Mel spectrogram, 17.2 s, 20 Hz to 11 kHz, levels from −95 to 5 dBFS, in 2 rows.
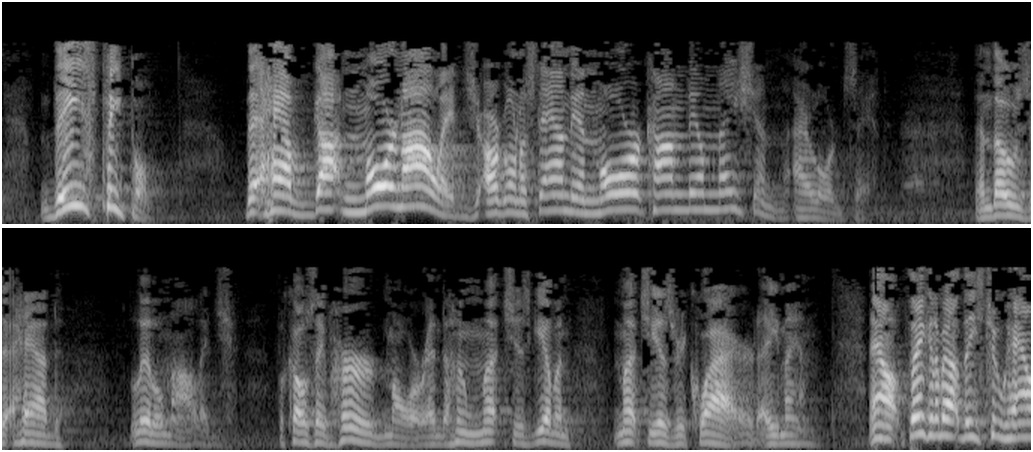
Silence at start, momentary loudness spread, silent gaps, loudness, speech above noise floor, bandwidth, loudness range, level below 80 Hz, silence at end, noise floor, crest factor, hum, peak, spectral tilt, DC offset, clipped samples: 0.35 s; 19 LU; none; -20 LUFS; 42 dB; 6.2 kHz; 13 LU; -68 dBFS; 0 s; -62 dBFS; 18 dB; none; -2 dBFS; -5.5 dB/octave; under 0.1%; under 0.1%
